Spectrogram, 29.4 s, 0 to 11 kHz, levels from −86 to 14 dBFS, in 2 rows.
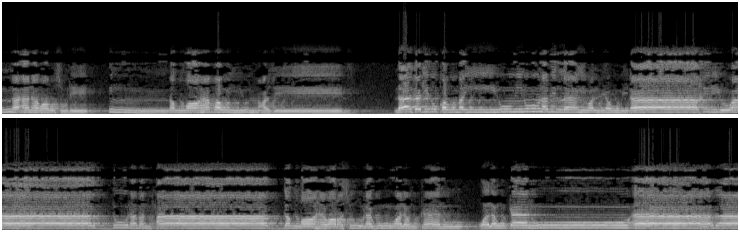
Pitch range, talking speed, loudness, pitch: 195-230 Hz, 45 wpm, -13 LUFS, 225 Hz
